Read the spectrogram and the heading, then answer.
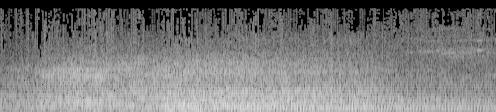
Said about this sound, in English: Is that a car coming behind us? Yes, and it's rolling right along. Sounds it.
